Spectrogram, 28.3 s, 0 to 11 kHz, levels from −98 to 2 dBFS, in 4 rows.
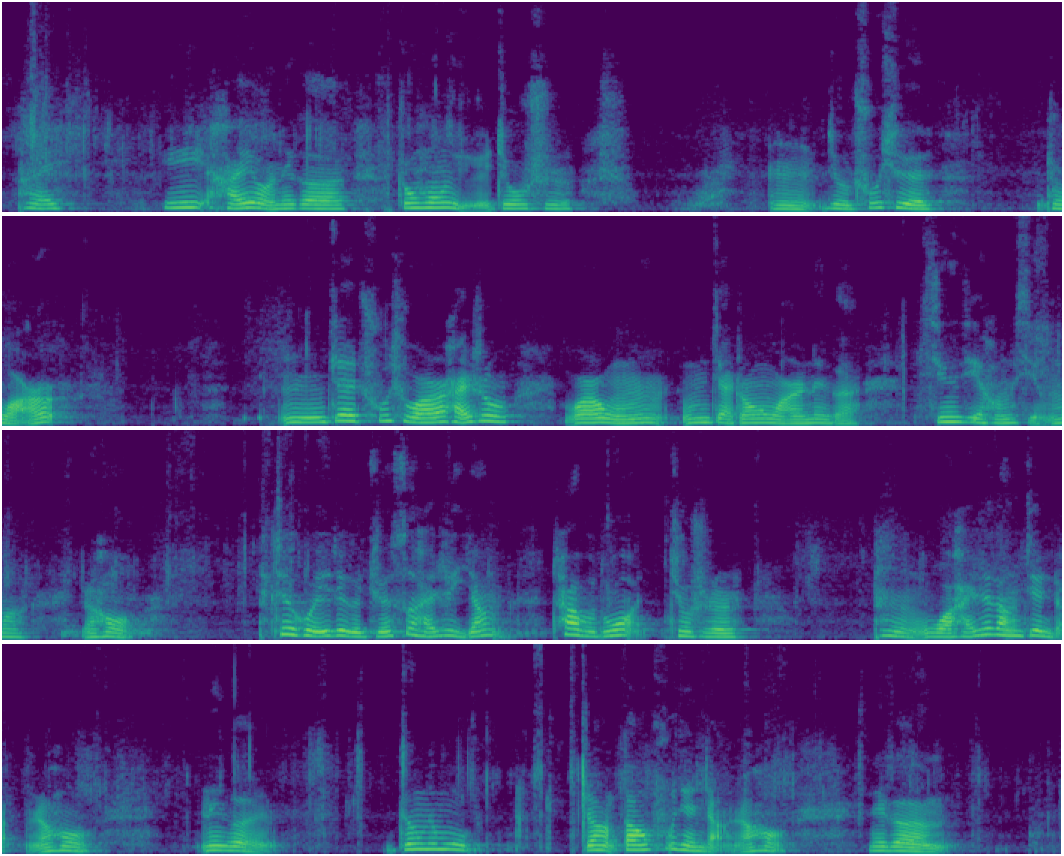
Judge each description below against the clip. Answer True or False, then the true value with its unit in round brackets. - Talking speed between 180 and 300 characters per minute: False (170 characters per minute)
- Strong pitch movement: False (4.1 semitones)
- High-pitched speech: True (230 Hz)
